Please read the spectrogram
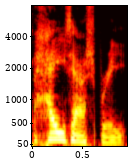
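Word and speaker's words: Haight-Ashbury: Apparently, it's pronounced Hate Ashbury. It's spelled like Hort.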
